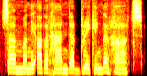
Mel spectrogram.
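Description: A man's voice: on the high side, little pitch movement, a little slow, dry recording, pitched above the performer's own voice, natural voice. A man voicing an irritating, accusing village spinster who repeats herself, in an audiobook. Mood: reproachful. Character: irritating spinster villager, repetitive, reproachful woman. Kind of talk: audiobook character voice.

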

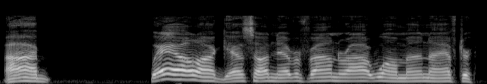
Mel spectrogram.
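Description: A man voicing a kindly, easygoing older Old West sheriff in a storybook, with a folksy, hesitant, calming manner. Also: a little high, slow pace, clear, resonant tone, dry recording, clean studio sound, voice pushed up.

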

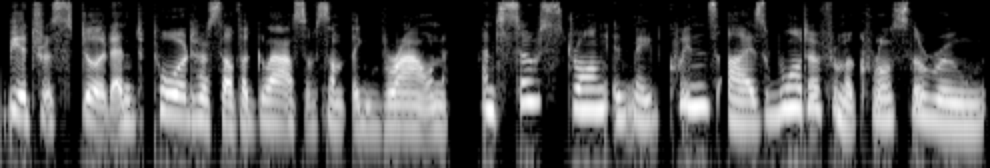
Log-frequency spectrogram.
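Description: Expressive woman narrating an audiobook. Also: fairly low pitch, measured pace, vocal fry, hardly any pauses, dry recording, clean studio sound. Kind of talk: scripted fiction narration.

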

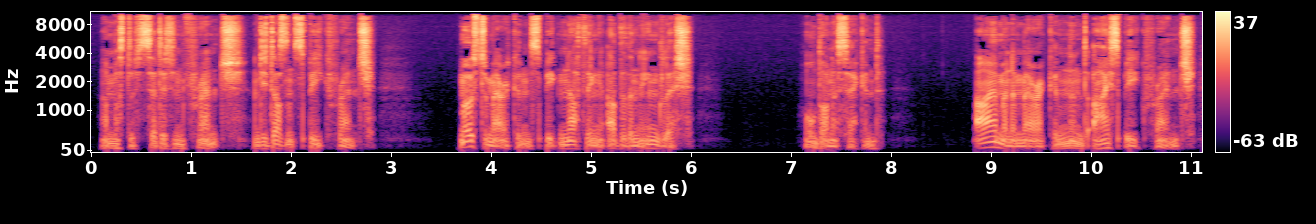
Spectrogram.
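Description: A man narrating a novel in the first person, with a wry, measured, deadpan delivery. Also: deep voice, gravelly, breathy edge, no echo, studio quality. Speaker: audiobook narrator. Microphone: close studio mic.

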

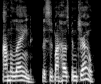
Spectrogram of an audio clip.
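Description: A man voicing a bright, cheerful woman greeting newcomers. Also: on the high side, normal speed, no room sound, clean studio sound, pitched above the performer's own voice. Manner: light, cheerful.

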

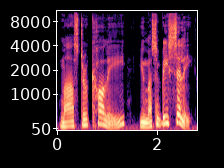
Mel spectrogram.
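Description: A man's voice: fairly high pitch, sing-song, unhurried, dry recording, clean studio sound, voice pushed up. A man voicing a devoted young maidservant in a storybook, fussing over her charge in a motherly, anxious way. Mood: fond, firm. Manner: anxious, motherly scolding and soothing. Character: devoted, fussing young maidservant woman of humble cottage family.

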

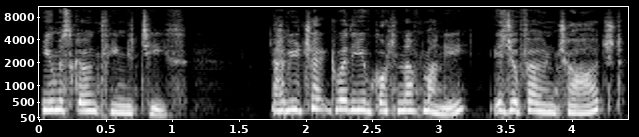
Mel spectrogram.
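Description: A woman's voice: on the low side, wildly swooping pitch, moderate pace, slightly rough, dry recording, studio quality, voice pushed up, exaggerated voice. A woman voicing a frazzled, sweary mother in a storybook, exasperated and fretting over her son, snapping and shrieking. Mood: anxious, nagging.

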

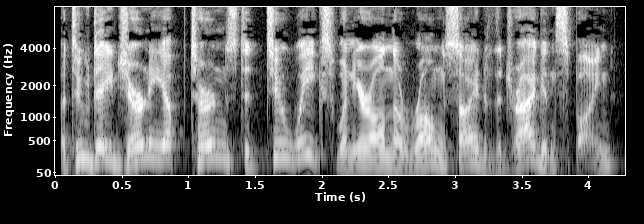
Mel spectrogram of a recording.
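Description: A man's voice: a little high, animated, moderate pace, slightly rough, pitched above the performer's own voice. A man narrating an audiobook, voicing a scruffy, blunt old hermit who talks in a matter-of-fact rustic dialect. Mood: warning.

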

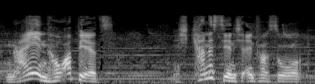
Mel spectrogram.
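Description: An actor playing a gruff, defensive, hot-tempered young man in an audio drama. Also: on the high side, sing-song, normal speed, fairly bright tone, faint music behind. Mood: aggressive, threatening. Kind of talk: German audio drama acting.

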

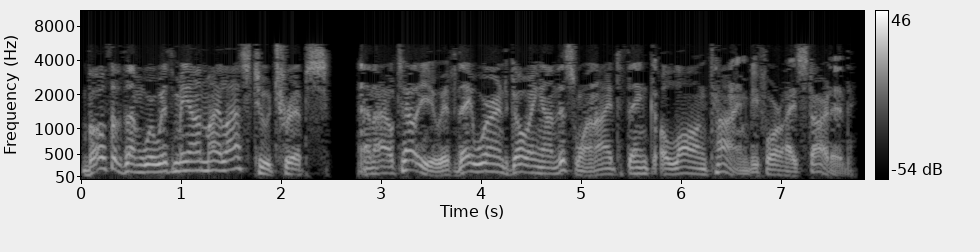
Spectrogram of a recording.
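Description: A man acts out a hard-driving film-maker of thirty-five in a storybook adventure. His voice leaps high and swings widely as he insists and demands, with a husky edge. He is impatient and used to command. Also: big pitch swings, normal speed, few pauses, no room sound, highs cut off. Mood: brisk, hearty. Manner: forceful, emphatic, insistent. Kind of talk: dramatised audiobook dialogue.

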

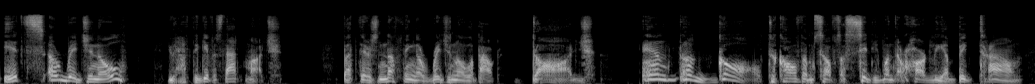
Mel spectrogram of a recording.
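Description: A man's voice: wildly swooping pitch, moderate pace, husky, no echo, clean studio sound, exaggerated voice. A man voicing a touchy, gloomy and indignant plump storekeeper, complaining in a western audiobook. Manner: heated, complaining, raised pitch.

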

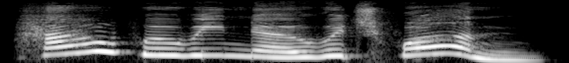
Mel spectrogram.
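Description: A woman's voice: very high voice, sing-song, a little slow, no echo, pitched above the performer's own voice, full character voice. A woman voicing an anxious, caring young girl on an adventure in a children's audiobook. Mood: urgent.

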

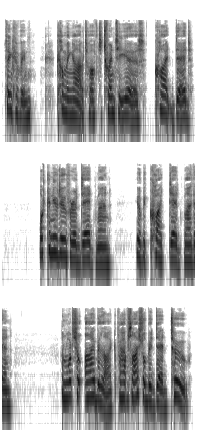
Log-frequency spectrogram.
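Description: A woman reading an audiobook, voicing a grief-stricken young woman in her twenties with a pleading, tormented voice that strains high. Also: a little slow, dry recording, studio quality, natural voice. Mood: anguished. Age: 20s. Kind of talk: audiobook character voice.

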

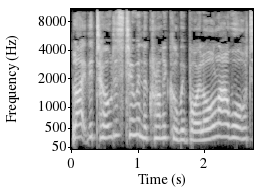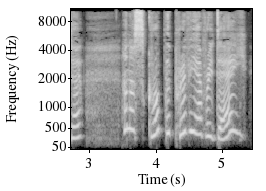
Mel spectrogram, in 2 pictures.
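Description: High, urgent, defiant young girl, voiced by a woman, dry close audiobook sound. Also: animated, moderate pace, no echo. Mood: anxious. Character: spirited thirteen-year-old working girl, defiant.

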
